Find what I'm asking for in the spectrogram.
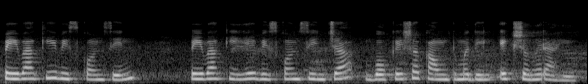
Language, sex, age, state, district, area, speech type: Marathi, female, 18-30, Maharashtra, Osmanabad, rural, read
